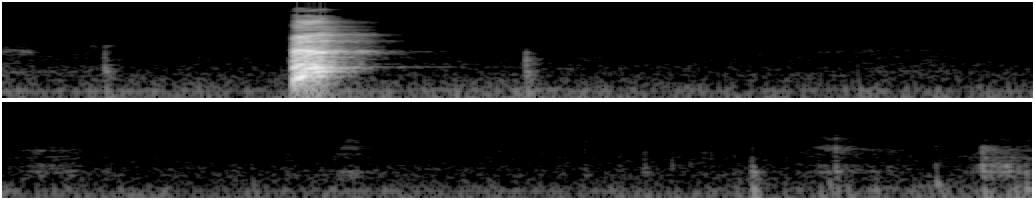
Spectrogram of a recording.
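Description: A single sharp, abrupt hiccup sound in an otherwise quiet room; a hiccup from sudden diaphragm spasm with snapping shut of the vocal cords.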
